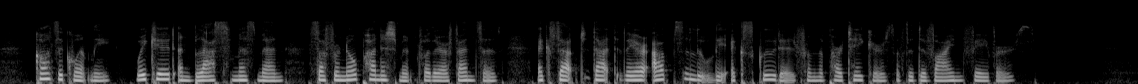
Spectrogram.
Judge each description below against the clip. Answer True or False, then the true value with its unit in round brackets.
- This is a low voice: False (190 Hz)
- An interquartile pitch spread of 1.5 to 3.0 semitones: True (2.5 semitones)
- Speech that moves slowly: True (125 wpm)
